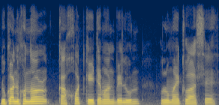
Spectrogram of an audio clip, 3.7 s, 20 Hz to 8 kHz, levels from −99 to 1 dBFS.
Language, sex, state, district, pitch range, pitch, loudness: Assamese, male, Assam, Sonitpur, 135-150 Hz, 145 Hz, -17 LUFS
